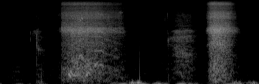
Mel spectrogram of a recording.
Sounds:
Sniff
